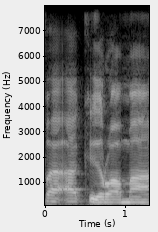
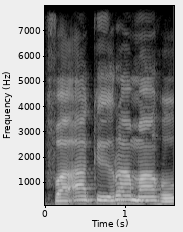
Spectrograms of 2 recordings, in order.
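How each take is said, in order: First: The word ends without the final 'hu' syllable. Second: The word ends with the final 'hu' syllable. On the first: The reciter stops after this word. "ഫഅക്റമ നിർത്തുമ്പോൾ അങ്ങനെയാണ്" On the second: The reciter continues without stopping. "നിർത്താതെ ഓതുമ്പോൾ ഫഅക്റമഹു എന്ന് പറഞ്ഞ് ഓതണം"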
